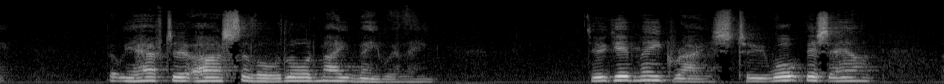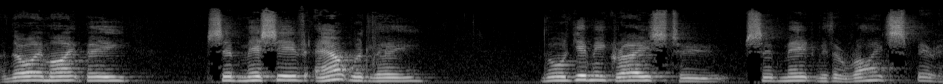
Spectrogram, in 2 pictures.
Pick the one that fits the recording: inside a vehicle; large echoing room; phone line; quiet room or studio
large echoing room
